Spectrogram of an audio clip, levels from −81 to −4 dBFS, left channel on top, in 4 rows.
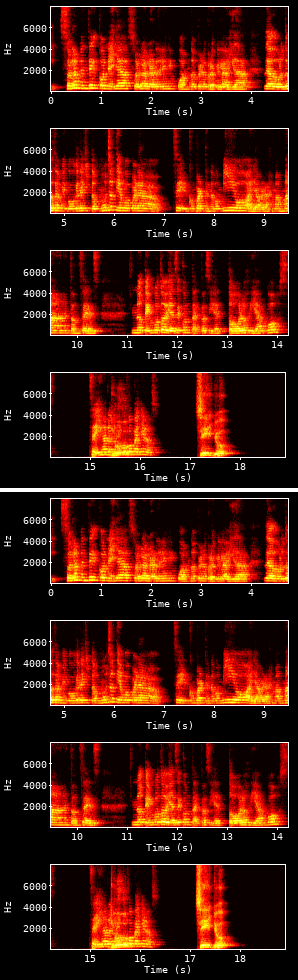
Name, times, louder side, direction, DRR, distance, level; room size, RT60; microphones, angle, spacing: voice 1, 0.0-6.9 7.2-10.4 11.1-14.0 15.0-16.3, equal, 70° left, -4 dB, 1.2 m, -20 dB
voice 2, 15.4-15.8 17.1-17.7, right 2 dB, 90° right, 3 dB, 0.5 m, -15 dB
3.2 x 2.2 x 2.8 m, 0.44 s
head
